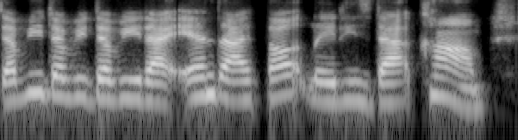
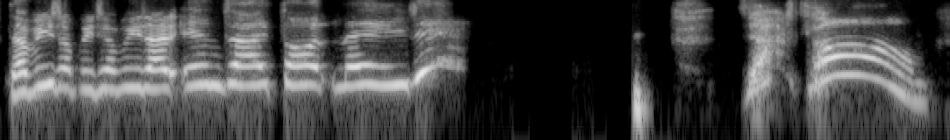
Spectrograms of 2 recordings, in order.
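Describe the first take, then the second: First: It is said in a plain, ordinary voice. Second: It is said in a put-on car-salesman voice.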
